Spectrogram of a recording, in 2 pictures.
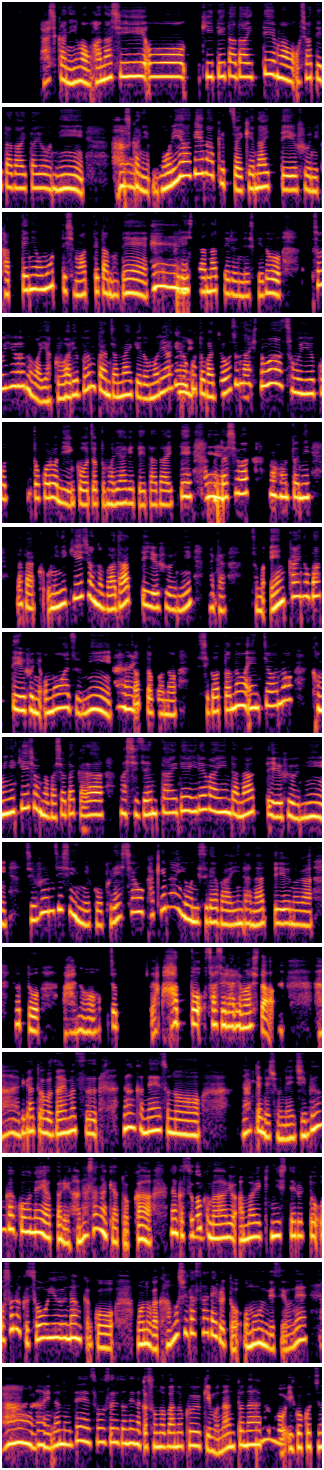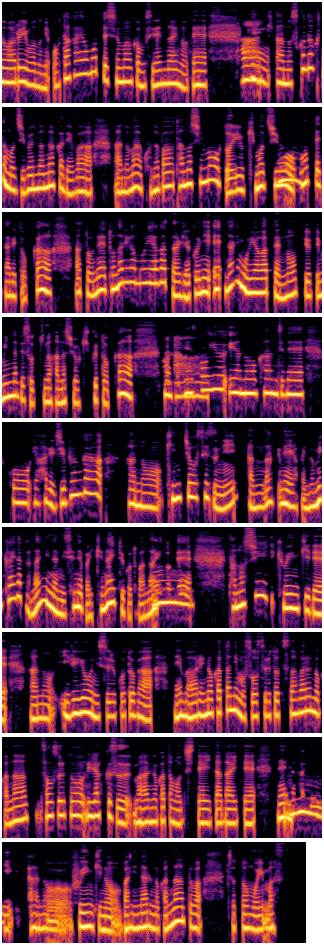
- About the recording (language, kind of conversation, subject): Japanese, advice, 大勢の場で会話を自然に続けるにはどうすればよいですか？
- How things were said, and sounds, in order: other noise; other background noise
